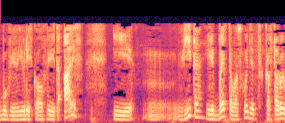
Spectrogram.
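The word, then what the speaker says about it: вита (βήτα): В разных прочтениях вот это бета, она читается как вита, поэтому алфавит.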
